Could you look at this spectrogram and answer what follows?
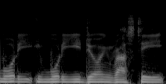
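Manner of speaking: ordinary talk, nothing marked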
